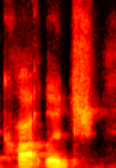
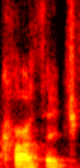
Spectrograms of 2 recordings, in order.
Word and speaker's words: cartilage: Is that how you say it? Cartilage. Not carthage. Cartilage.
